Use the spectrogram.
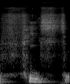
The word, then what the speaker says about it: feast: c'est fist ou fest, alors que pour le festin, c'est feast. Donc du coup, ça se prononce bien avec un long i.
